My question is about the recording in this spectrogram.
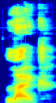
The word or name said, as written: lag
